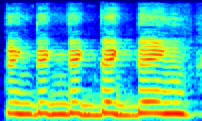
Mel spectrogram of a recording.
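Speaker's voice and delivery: high sung ding-ding bell; 1 mock bell. Host ringing the prize bell for his brother, high sing-song. Game show correct answer bell.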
